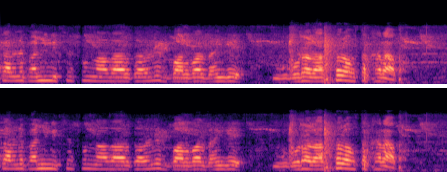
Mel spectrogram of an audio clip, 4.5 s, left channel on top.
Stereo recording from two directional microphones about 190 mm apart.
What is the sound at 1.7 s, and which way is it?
Speech, 20° right (ahead or behind).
